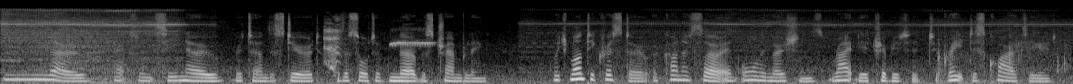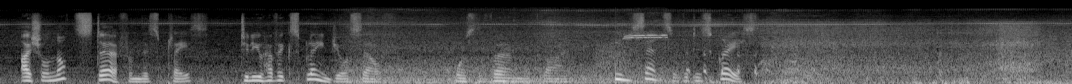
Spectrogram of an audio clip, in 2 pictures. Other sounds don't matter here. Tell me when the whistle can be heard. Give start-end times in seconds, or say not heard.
3.2-4.3, 9.3-10.7, 16.6-17.4.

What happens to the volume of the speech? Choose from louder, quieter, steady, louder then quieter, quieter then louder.
steady.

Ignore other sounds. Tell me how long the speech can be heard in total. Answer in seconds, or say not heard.
18 s.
